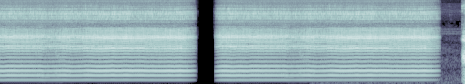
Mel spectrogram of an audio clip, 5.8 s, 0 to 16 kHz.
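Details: White noise over an underlying tone at pitch G3, with much air leak and turbulent airflow; on stroboscopy the vocal cords never close, leaving a gap where air leaks; breathy voice.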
